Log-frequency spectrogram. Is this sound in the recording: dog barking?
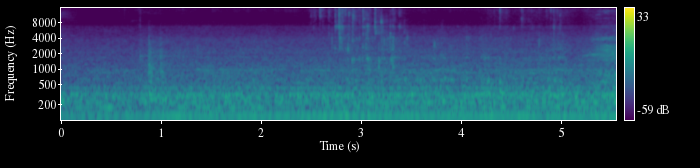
no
